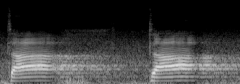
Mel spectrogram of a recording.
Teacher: நம்மளுடைய நாவினுடைய நுனி மேல்முரசுகளில் பட்டு வெளிவரக்கூடியது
